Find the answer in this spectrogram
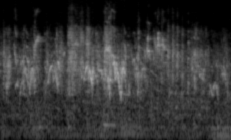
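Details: Budgies chirping in a breeding colony, a dense, unbroken blend of high twittering and scratchy chatter from several birds.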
